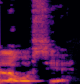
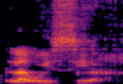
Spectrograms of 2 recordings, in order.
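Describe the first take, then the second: First: The name is said with a plain Spanish accent. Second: The name is said with a French-style accent. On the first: "o simplemente" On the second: "Empezamos primeramente con"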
